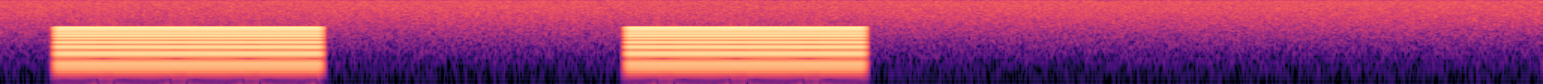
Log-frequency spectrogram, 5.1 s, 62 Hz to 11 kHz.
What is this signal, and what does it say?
Ship horn signal, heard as a ship's horn, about 200 Hz. 2 short. At sea: I am altering course to port.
